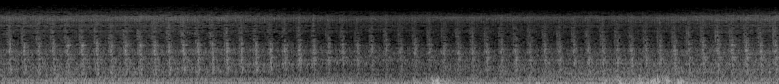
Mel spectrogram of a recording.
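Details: Acura MDX engine knock: uneven knocking around three per second over a steady idle rumble; source not pinned down.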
